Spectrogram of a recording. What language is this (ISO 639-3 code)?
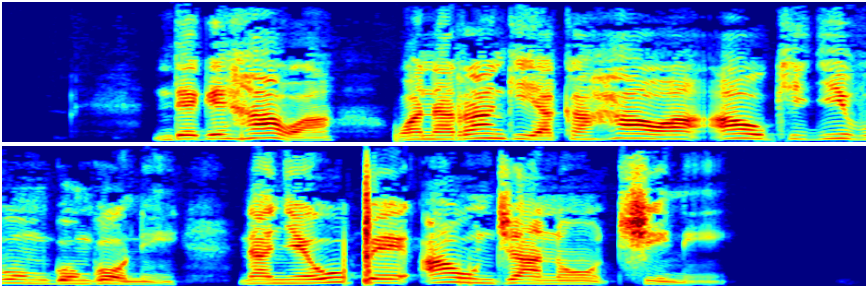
swa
